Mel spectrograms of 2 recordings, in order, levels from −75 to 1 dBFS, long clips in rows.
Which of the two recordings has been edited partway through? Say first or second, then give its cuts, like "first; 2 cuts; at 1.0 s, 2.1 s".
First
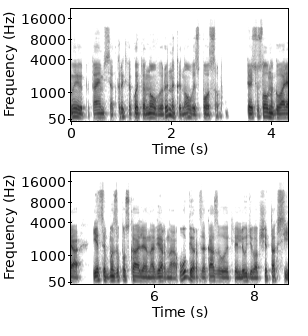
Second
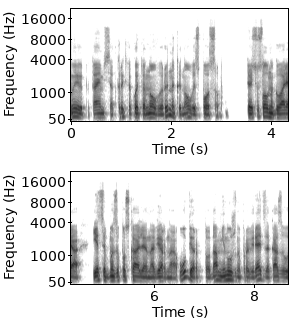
first; 1 cut; at 6.9 s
